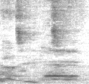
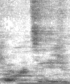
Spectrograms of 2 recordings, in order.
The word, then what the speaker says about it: petit: It's pronounced not petit, but petit. And that sounds a little like petty in Hebrew.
